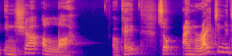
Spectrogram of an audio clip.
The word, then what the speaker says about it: Insyaallah: s-y-a they pronounce it they pronounce the s-y the way we pronounce s h so they can write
